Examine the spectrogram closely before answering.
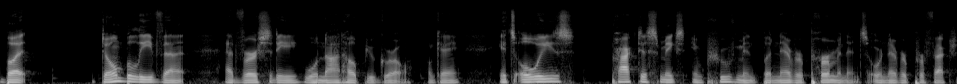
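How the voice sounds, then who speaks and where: The voice has an animated tone. It comes with a New York accent. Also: man, very deep, low pitch for a man, ordinary pitch variation, moderate pace, dry, close sound with no echo. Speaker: podcast host, confidence coach. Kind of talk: casual chat.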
